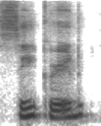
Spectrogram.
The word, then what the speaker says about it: Cecred: So, today we'll be diving into the brand Sacred. Sacred spelled C E C R E D but pronounced Sacred is a brand created by the American singer, songwriter, and businesswoman Beyonce.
